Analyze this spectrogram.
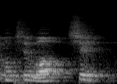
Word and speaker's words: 포츠머스: 그렇지, 포츠머스 지역입니다. 포츠머스라고 하게요. 포츠머치. 다 상관없습니다. 포츠머치. 자, 그냥 한글 발음의 차이지. 다 똑같다라고 보면 돼요.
